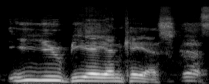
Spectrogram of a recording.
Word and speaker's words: Eubanks: Eubs Euban KS pronounced Eubanks.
